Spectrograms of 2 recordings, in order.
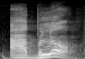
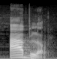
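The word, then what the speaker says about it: hablo: Accent on it then the natural emphasis is on the second to last vow which in that case would be a ablo versus ablo now the great thing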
